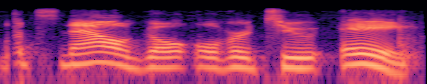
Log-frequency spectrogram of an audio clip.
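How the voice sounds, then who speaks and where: A man's voice: on the high side, a little slow, a bit bright, highs cut off. A man teaching a math class step by step, often checking understanding with questions. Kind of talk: classroom lesson, explaining step by step.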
